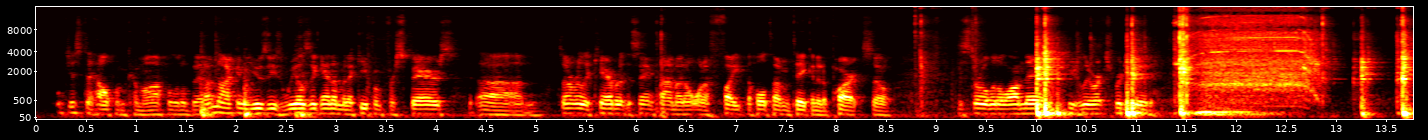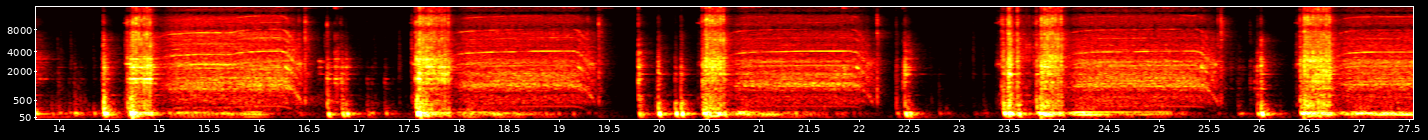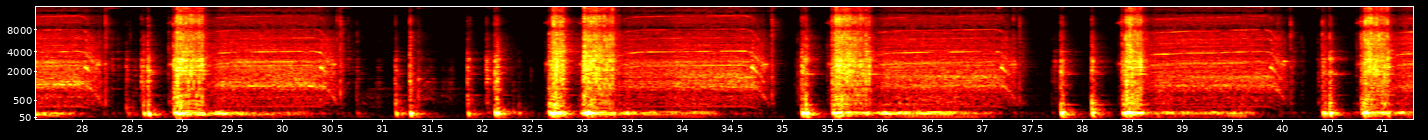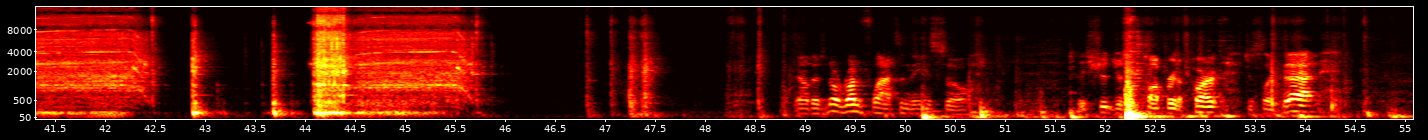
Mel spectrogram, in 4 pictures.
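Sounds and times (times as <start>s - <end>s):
cordless impact gun spinning: 11.4s - 13.0s, 14.6s - 16.7s, 17.5s - 19.5s, 20.4s - 22.3s, 23.4s - 25.8s, 26.4s - 30.7s, 32.6s - 37.5s, 44.0s - 45.9s.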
